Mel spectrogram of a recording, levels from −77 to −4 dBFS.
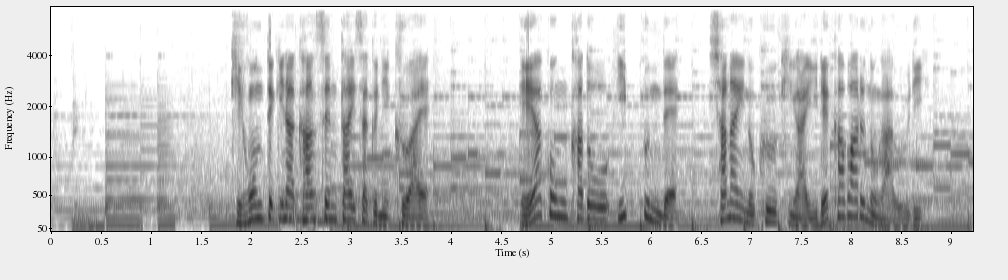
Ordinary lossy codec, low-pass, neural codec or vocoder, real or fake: none; 7.2 kHz; none; real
